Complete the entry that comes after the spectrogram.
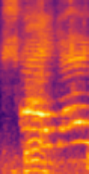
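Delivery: squeaky little voice saying subscribe; high child voice. Pretend. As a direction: pipe it up like a small child. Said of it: "letting you guys know how she feel".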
